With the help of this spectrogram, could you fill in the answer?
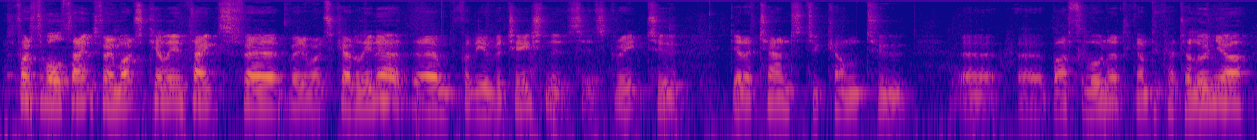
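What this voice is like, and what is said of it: Scottish accent. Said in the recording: “as you guessed from my accent, Scotland”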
